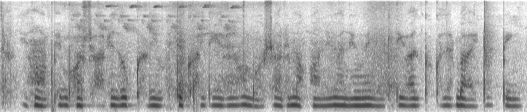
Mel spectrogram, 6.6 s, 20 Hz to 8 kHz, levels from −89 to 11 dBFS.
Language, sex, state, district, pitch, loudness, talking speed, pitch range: Hindi, female, Uttar Pradesh, Hamirpur, 200 Hz, -21 LUFS, 225 wpm, 190-205 Hz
